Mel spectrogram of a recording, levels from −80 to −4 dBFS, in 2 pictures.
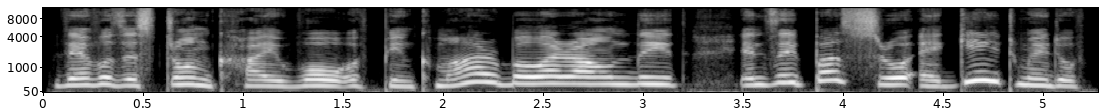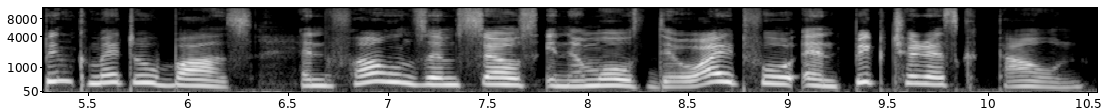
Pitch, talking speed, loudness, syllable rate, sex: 240 Hz, 180 wpm, -17 LUFS, 4.6 syllables/s, female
